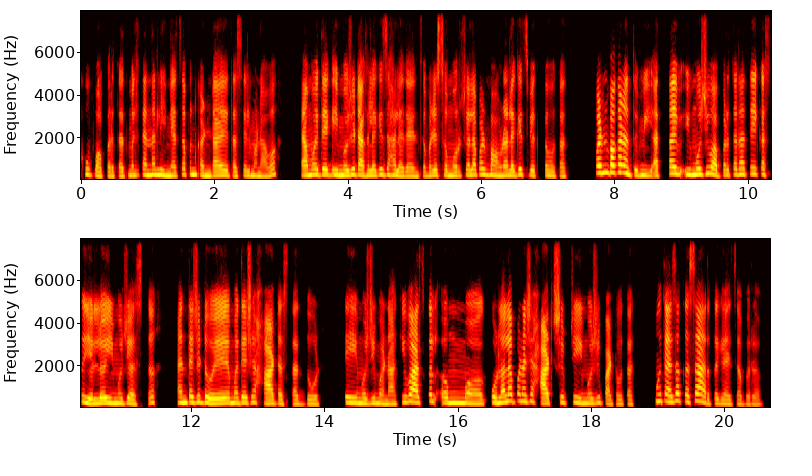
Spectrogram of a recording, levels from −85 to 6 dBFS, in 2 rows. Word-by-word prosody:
खूप 250 -4 -6
वापरतात, 195 -1 -4
म्हणजे 225 0 -4
त्यांना 250 0 +1
लिहिण्याचा 225 -1 +1
पण 265 0 +2
कंटाळा 220 -2 0
येत 225 -3 -1
असेल 215 +2 -5
म्हणावं, 200 +4 -3 0.4
त्यामुळे 235 +3 +2
ते 250 - +4
एक 245 0 0
इमोजी 225 +3 +2
टाकलं 225 -1 +3
की 255 - -1
झालं 230 -5 -2
त्यांचं, 190 +1 -4
म्हणजे 230 +3 -1
समोरच्याला 220 +1 -2
पण 265 -2 0
भावना 220 -2 0
लगेच 225 +2 -1
व्यक्त 225 0 -6
होतात. 200 -3 -5 0.5
पण 340 +1 +5
बघा 360 +1 +6
ना 335 - +5
तुम्ही 225 -1 -1
आत्ता 220 +9 0 0.3
इमोजी 275 +3 +3
वापरताना 250 +1 0
ते 295 - 0
एक 270 -1 -4
असं 280 +2 -3
येलो 230 0 +3
इमोजी 230 0 0
असतं 220 +5 -4 0.4
आणि 260 +1 +4
त्याचे 270 +1 0
डोळेमध्ये 240 +1 +4
असे 260 +3 -3
हार्ट 220 0 +3
असतात 200 -1 -5
2. 190 -1 -5 0.4
ते 255 -1 +1
इमोजी 230 -1 -1
म्हणा, 200 -1 -2
किंवा 285 +1 +3
आज-काल 305 +4 0
अं, 245 0 0 0.2
मग 215 -2 -1
कोणाला 265 +5 +3
पण 330 -1 -2
असे 315 +1 -2
हार्ट 225 0 +6
शेपचे 270 +1 -5
इमोजी 230 +1 -2
पाठवतात, 200 -1 -5 0.3
मग 325 - -1
त्याचा 310 +1 +2
कसा 315 +3 +3
अर्थ 220 -5 -5
घ्यायचा 195 -3 -6
बरं? 180 0 -11
230 Hz, 190 wpm, -21 LUFS, 215-260 Hz, 0.5 s, बघा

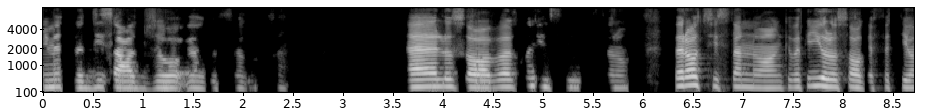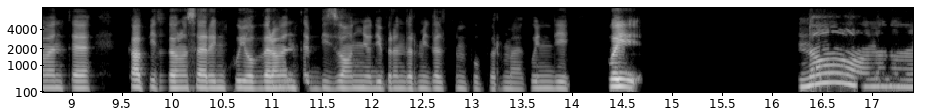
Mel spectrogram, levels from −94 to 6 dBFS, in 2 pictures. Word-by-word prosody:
mi 200 - -5
mette 210 -2 -3
a 190 - -1
disagio, 190 -1 +1
ehm, 190 -1 -7
questa 185 +1 -22
cosa. 185 0 -30 1.2
Eh 215 +1 +9
lo 220 0 0
so, - - -11 0.3
però 205 +2 -3
alcuni 240 +3 -2
insistono, 195 -2 -14 0.4
però 255 +3 +8
ci 265 -5 -12
stanno 210 0 -4
anche, 195 +1 -3
perché 210 +3 -6
io 240 -1 +6
lo 210 -1 +4
so 200 -1 0
che 190 - -15
effettivamente 195 -1 -5 0.3
capitano 195 -2 -2
sere 190 0 -1
in 190 0 -6
cui 195 0 -5
ho 185 - -1
veramente 190 0 -3
bisogno 185 +1 -8
di 180 0 -9
prendermi 185 0 -9
del 180 0 -9
tempo 175 -1 -17
per 170 +1 -18
me, 170 -2 -15
quindi 185 -2 -10 0.3
poi 225 - +6 1.6
No, 305 +5 -1 0.2
no, 220 0 -9
no, 220 -1 -11
190 Hz, 140 wpm, -22 LUFS, 185-210 Hz, 1.6 s, Eh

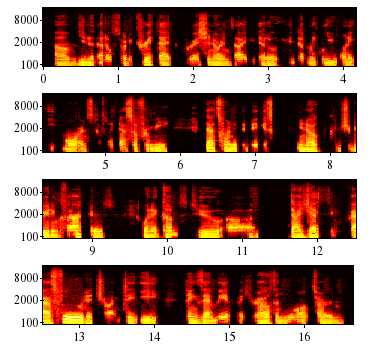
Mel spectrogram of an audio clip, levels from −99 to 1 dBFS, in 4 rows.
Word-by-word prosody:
um, 90 +1 -4
you 105 -1 -2
know, 100 - 0
that'll - - -3
sorta - - -8
create 110 -2 +1
that - - 0
depression 105 - -7
or 95 -1 -1
anxiety 95 +1 -5
that'll 95 -1 -2 0.2
end - - -20
up - - -5
making 100 -1 -7
you 95 -2 -3
wanna - - -3 0.2
eat - - -22
more 95 -2 0
and 90 - -8
stuff - - -15
like - - -17
that. - - -1
So, - - +1
for 105 - -6
me, 105 -1 0 0.5
that's 115 -2 +5
one 105 0 +3
of 100 - +1
the - - -15
biggest, - - -3 0.3
you 105 - +1
know, 95 -1 +4 0.2
contributing 95 -2 0
factors 110 -4 +1 0.4
when 100 -1 +2
it - - -2
comes 105 -2 -2 0.2
to, 95 -1 +2
uh, 90 0 0 0.7
digesting 95 +1 +1 0.2
fast 95 -2 +6
food 130 -5 +11
and 100 - +2
trying 100 - -6 0.2
to 110 - -5
eat 105 0 +1 0.4
things 105 -3 0
that 100 -1 +3
may 105 0 +1
affect 100 - -6
your 100 - +1
health 95 0 +2
in 95 -1 -3
the 90 - -4
long 90 +1 -3
term. 95 0 -3
100 Hz, 200 wpm, -24 LUFS, 95-105 Hz, 0.7 s, food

